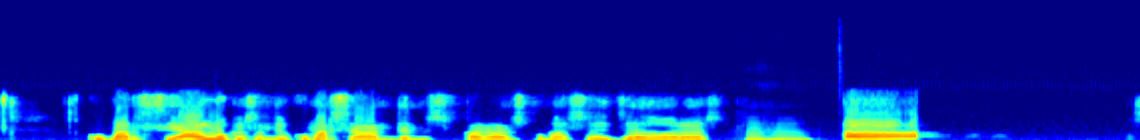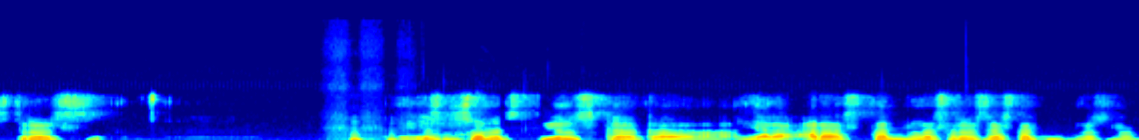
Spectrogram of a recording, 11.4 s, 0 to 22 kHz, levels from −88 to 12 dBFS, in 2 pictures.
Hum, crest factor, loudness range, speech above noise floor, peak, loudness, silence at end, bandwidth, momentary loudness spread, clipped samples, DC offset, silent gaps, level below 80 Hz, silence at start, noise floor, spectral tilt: none; 18 dB; 6 LU; 47 dB; -2 dBFS; -20 LUFS; 0 s; 8 kHz; 15 LU; under 0.1%; under 0.1%; none; -64 dBFS; 0 s; -67 dBFS; -6 dB/octave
